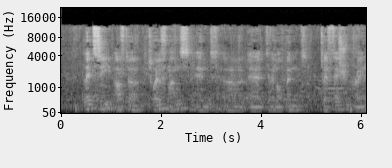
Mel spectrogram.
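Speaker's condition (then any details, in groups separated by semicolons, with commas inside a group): No condition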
